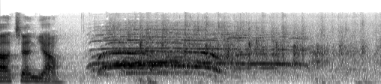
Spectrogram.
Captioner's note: cheering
